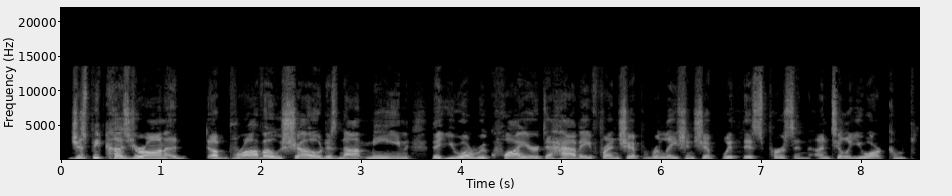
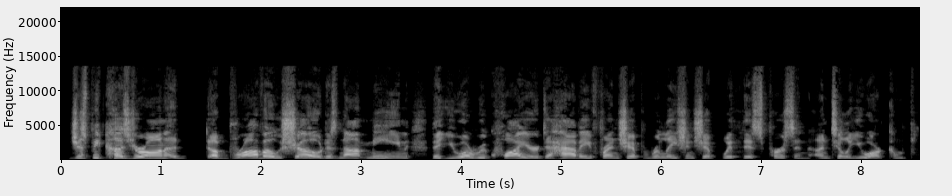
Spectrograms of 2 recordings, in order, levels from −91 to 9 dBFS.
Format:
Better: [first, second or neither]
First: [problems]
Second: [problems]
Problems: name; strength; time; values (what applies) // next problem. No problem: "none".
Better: first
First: none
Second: thin; very; fading below 700 Hz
